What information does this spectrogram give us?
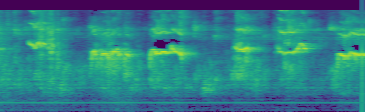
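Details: Young brown-throated sunbird singing a lively ngriwik chatter, offered as a lure to get young birds singing. Harsh, scratchy high phrases come roughly every half second, some with thin whistled tops, over a steady low electrical hum.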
